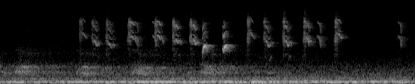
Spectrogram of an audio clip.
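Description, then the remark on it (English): A rapid series of sharp, high-pitched bird alarm calls, repeated in quick bursts over a steady low background hum, with a few scattered calls at the end. “Okay, alarm calls by 3-3.”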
